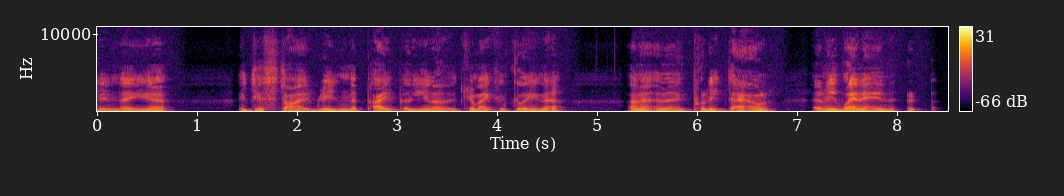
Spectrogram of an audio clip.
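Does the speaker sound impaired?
Yes: stroke; mini stroke since last podcast visit.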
